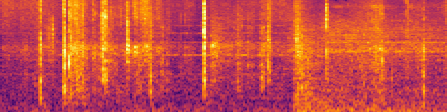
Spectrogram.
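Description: Knocks and scuffs of a person climbing up stacks of corrugated cardboard sheets, several sharp knocks in the first second and a half, followed by a louder low rumble near the end.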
